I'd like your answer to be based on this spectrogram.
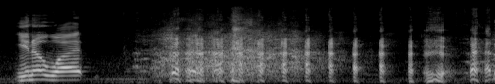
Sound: laughter

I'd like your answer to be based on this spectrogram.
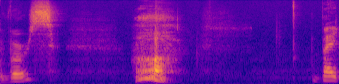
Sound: gasp

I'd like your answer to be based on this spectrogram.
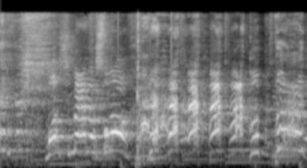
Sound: hysteric laughing

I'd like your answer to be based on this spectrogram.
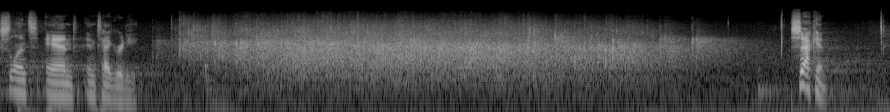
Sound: applause

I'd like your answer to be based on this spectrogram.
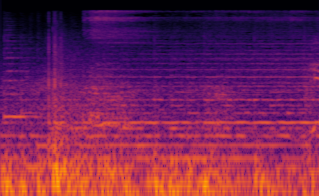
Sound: swoosh

